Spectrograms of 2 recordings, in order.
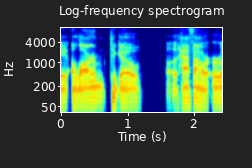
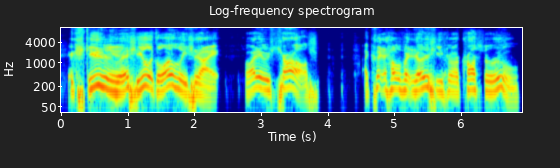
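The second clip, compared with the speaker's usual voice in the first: pencil in mouth; 8 semitones higher than usual. Pretend. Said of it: "I'll simulate".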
